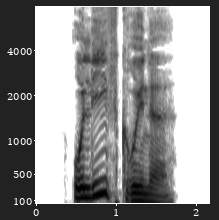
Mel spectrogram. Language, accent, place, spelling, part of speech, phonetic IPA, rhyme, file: German, Germany, Berlin, olivgrüne, adjective, [oˈliːfˌɡʁyːnə], -iːfɡʁyːnə, De-olivgrüne.ogg
- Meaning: inflection of olivgrün: 1. strong/mixed nominative/accusative feminine singular 2. strong nominative/accusative plural 3. weak nominative all-gender singular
